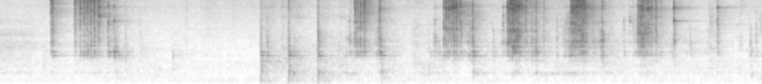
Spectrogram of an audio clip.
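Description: A ratchet wrench clicks in rapid bursts while loosening bolts on the power steering of a Cherokee Chief FSJ Jeep, with repeated ratcheting strokes and short pauses in a close garage setting.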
